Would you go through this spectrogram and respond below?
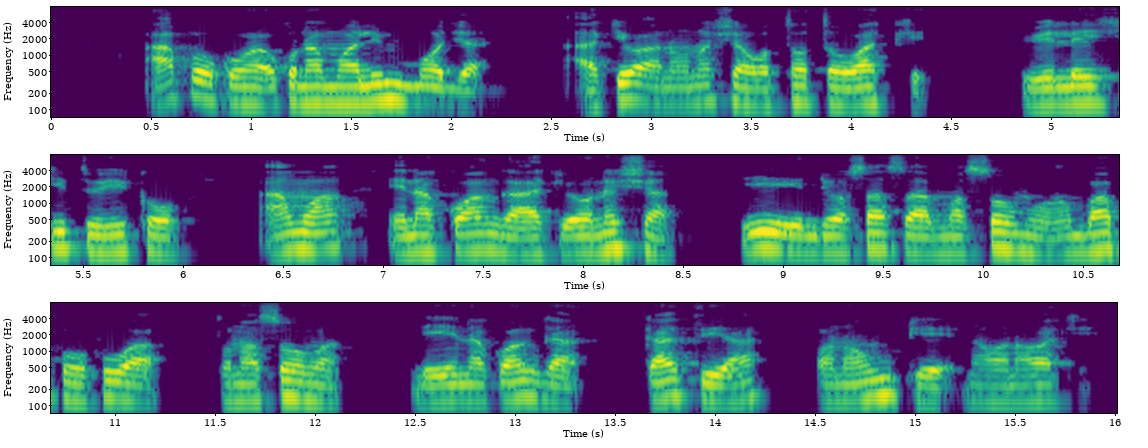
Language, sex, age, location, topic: Swahili, male, 36-49, Wajir, health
